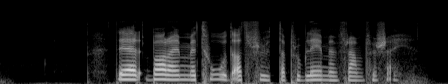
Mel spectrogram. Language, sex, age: Swedish, female, 22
